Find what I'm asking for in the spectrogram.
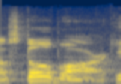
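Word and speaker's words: Stuhlbarg: And I think one thing he does well is with the two characters of Peter Sarsgaard and Michael Stolbe. How the fuck you pronounce this dude's name? Oh, Stolbark, yeah.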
